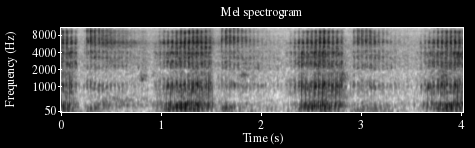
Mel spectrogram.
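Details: A pet cat named Bear purrs low and deep; three rumbling surges pulse with its breathing, separated by quieter airy gaps, in a calm indoor setting.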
